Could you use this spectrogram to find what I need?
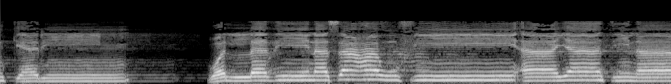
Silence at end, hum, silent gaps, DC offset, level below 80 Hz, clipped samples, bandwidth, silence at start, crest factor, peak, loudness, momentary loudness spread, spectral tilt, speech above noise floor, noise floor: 0 s; none; none; 0.2%; -48 dBFS; under 0.1%; 8 kHz; 0 s; 12 dB; 0 dBFS; -12 LUFS; 6 LU; -4.5 dB/octave; 33 dB; -45 dBFS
